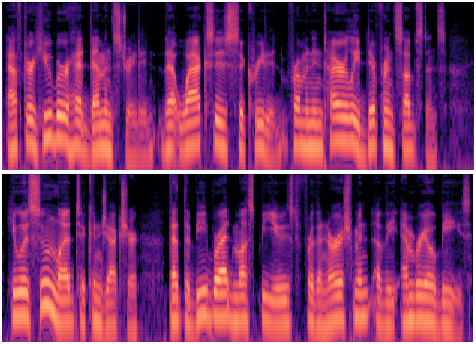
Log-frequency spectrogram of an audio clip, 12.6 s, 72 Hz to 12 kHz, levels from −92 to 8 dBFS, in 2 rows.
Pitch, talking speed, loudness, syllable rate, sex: 140 Hz, 155 wpm, -18 LUFS, 4.6 syllables/s, male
